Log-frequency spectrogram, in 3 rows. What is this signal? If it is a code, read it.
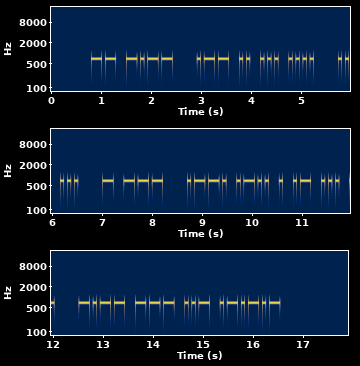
Morse code, heard as a keyed tone, about 17 wpm, 700 Hz. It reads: MY WISH IS TO PLEASE YOU.
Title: Sentences from Top 1600 Words 17wpm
